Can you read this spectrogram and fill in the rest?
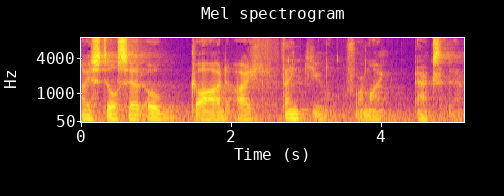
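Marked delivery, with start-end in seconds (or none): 0.9-5.0 mock anger through clenched teeth, quieter, lower. Speaker quoting a paralyzed woman's first prayer of thanks, retelling gritted-teeth anger. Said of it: "through gritted teeth with anger in my soul".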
